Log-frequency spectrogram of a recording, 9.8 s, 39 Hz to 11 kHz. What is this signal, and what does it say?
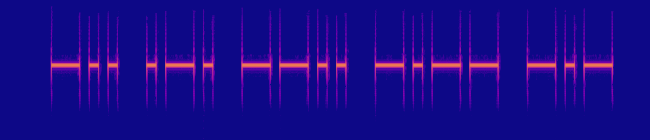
Morse code, heard as a keyed tone, about 8 wpm, 800 Hz. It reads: DRZYK
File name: LEZIONI / 8 YJ45 / 8 Y 8wpm 3245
